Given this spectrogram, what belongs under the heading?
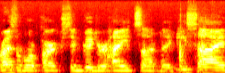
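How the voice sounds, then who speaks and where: A man speaks at medium pitch and a moderate pace. His intonation is monotone and flat. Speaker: city official. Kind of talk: council meeting discussion. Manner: loud.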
